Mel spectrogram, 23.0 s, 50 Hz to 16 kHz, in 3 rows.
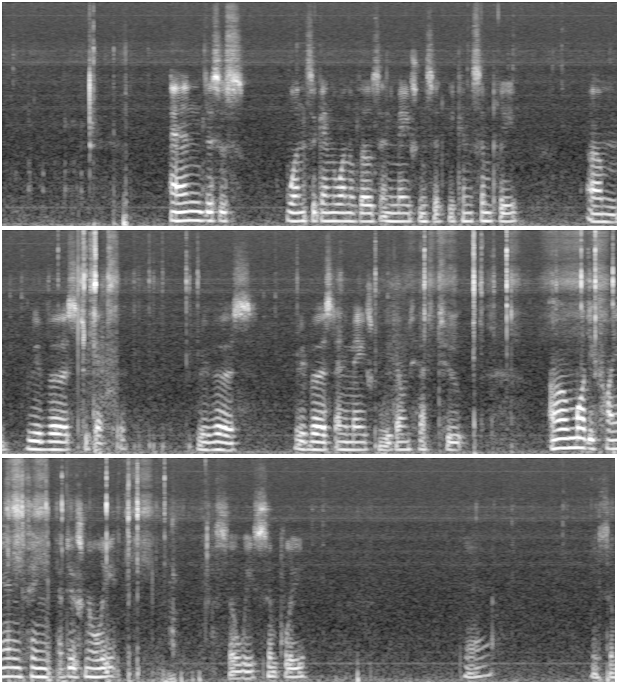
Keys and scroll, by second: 1.3 alt+a, 8.9 BackSpace, 15.2-16.6 typing, 16.9 Return, 22.6-23.0 typing.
